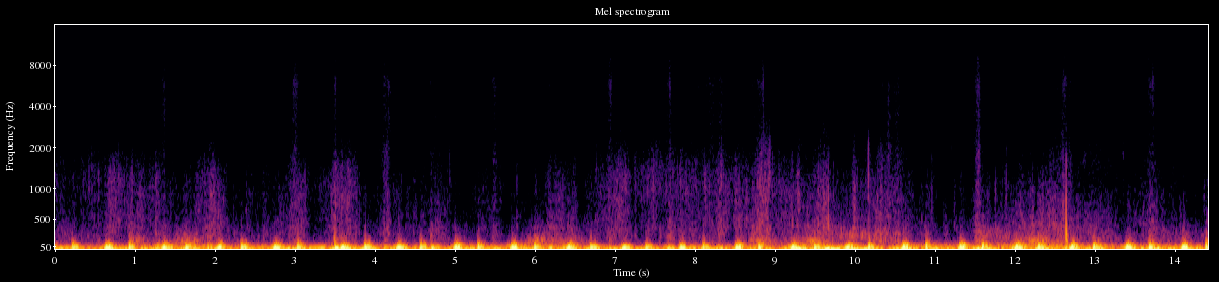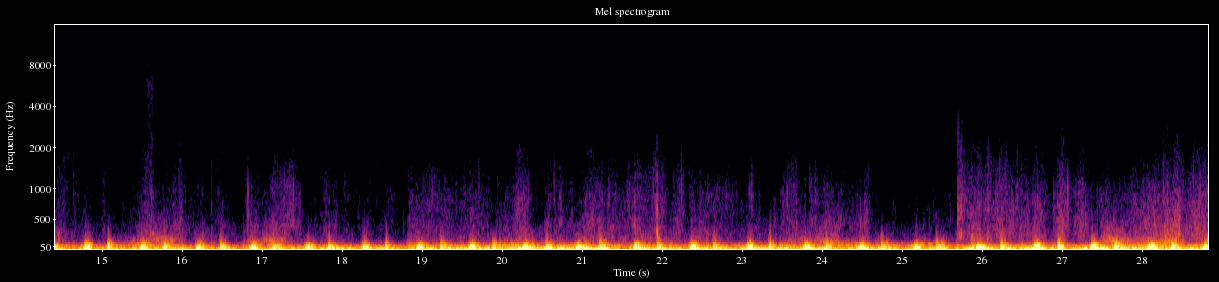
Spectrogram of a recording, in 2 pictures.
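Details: Heartbeat ASMR recording with lots of blanket-rustling, as if hugging under a futon: steady, muffled heartbeat about 85 per minute with soft fabric rustling throughout.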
